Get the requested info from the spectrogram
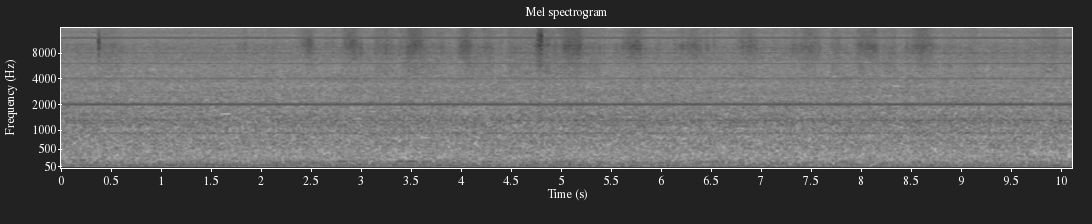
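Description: Steady hiss with a thin high whine, the recording's own background noise, with faint, irregular scratchy strokes of a comb being worked through hair to tease it.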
